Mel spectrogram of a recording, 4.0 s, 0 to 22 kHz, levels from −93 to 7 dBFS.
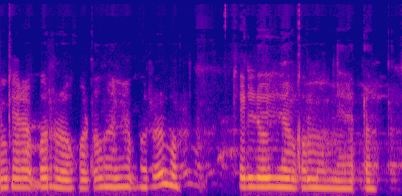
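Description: Feedback echo between two devices runs from 1.69 s to the end of the clip. Two devices in the same room share the call, so one plays back what the other's microphone captured, and that microphone hears it again. Each device's echo canceller only subtracts its own playback, so this loop goes unremoved. The speech returns roughly every fifth of a second, thinner and ringing, peaking about 15 dB below the direct speech.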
